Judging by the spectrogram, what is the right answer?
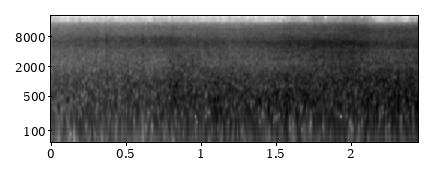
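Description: Ocean surf crashing onto a beach where someone is fishing from the shore, a loud, steady wash of breaking water and wind noise with no voices.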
